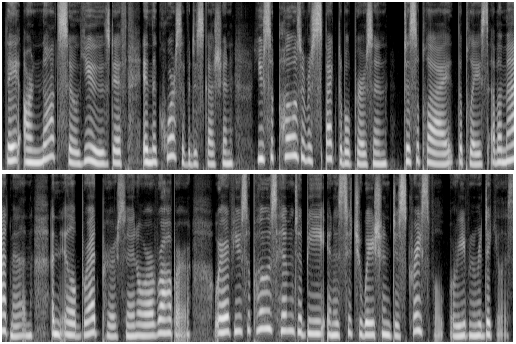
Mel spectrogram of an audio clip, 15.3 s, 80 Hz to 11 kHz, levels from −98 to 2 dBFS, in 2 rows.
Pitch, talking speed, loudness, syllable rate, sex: 240 Hz, 175 wpm, -18 LUFS, 5.2 syllables/s, female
